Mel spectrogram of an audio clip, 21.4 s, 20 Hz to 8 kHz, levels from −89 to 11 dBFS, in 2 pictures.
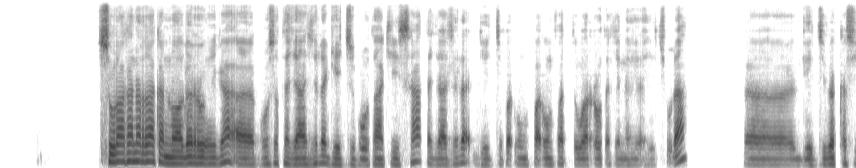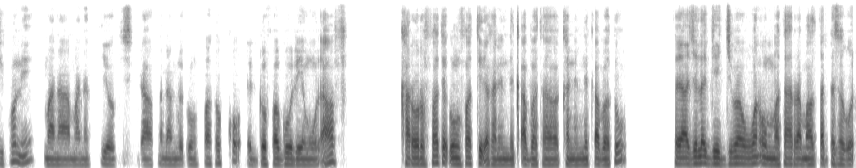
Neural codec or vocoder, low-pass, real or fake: codec, 16 kHz, 4 kbps, FunCodec, trained on Chinese and English, 50 frames a second; 7.2 kHz; fake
